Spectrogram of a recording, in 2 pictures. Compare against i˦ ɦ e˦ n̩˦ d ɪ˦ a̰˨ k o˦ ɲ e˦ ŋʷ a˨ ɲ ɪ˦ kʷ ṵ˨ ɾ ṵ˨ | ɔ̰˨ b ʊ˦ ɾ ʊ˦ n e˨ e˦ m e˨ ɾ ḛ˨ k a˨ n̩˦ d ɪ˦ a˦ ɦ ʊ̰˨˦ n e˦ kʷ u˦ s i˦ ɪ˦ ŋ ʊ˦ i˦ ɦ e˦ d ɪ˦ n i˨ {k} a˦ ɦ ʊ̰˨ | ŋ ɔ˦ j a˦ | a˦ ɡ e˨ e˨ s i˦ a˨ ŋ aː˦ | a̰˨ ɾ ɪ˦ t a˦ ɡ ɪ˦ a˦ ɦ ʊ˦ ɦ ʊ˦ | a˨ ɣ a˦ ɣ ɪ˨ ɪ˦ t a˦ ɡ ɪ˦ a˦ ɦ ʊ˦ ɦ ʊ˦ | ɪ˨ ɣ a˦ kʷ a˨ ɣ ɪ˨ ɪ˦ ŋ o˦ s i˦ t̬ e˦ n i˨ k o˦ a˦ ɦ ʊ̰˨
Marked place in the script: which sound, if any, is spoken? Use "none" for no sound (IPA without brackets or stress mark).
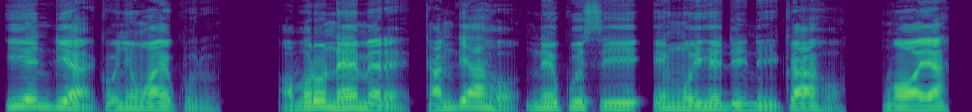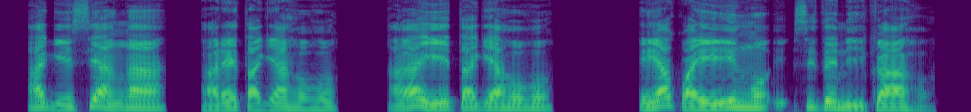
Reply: k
